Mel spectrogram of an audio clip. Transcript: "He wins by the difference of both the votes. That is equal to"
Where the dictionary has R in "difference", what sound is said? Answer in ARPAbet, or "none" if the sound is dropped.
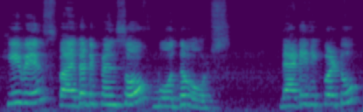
none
